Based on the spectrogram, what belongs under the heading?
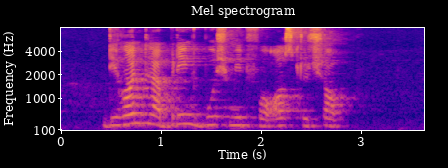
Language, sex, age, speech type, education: Nigerian Pidgin, female, 30-45, spontaneous, tertiary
